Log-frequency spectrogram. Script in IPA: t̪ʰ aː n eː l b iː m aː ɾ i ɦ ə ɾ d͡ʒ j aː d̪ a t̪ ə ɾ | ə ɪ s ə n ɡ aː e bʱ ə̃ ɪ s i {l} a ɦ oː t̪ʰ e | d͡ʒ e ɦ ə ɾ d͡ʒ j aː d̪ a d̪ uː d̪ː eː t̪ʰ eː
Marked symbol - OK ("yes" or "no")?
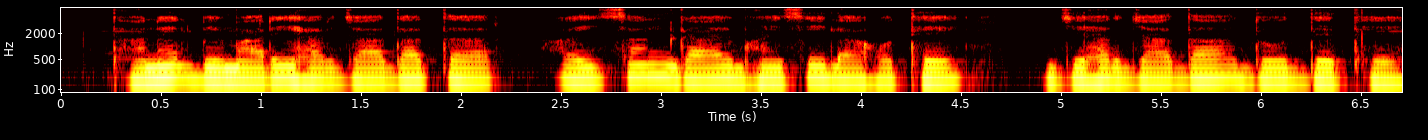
yes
